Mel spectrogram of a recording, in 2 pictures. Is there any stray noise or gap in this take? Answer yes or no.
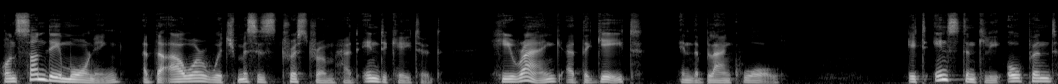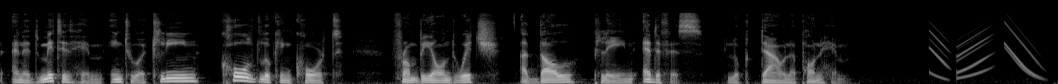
yes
